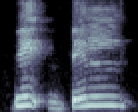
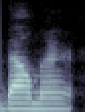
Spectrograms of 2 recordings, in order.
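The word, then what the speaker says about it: Bijlmer: So it's called Biljma, Biljmer. MER, Biljma, okay. Yeah, I can put the link in the chat. Biljma, yeah, sure. Feel free to. Oh, that's Belma then. Belma, yeah, my pronunciation's bad, so apologies.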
